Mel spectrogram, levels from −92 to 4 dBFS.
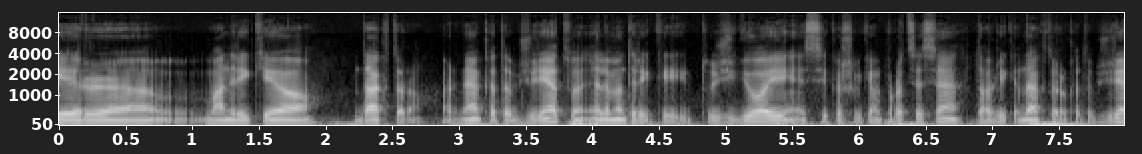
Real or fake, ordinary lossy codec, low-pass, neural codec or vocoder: real; Opus, 32 kbps; 14.4 kHz; none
